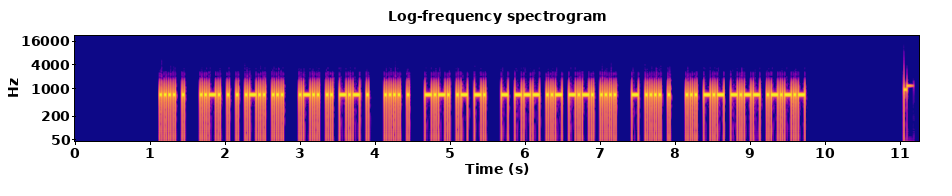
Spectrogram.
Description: Morse code, heard as a keyed tone, about 40 wpm, 700 Hz. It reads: HE FEELS LIKE HE CAN TOUCH THE SKY.
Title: Additional Easy Phrases 40wpm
